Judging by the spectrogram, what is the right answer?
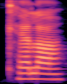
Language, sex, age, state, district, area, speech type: Bengali, female, 60+, West Bengal, Purba Medinipur, rural, read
